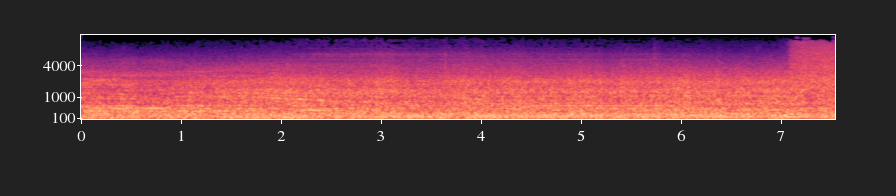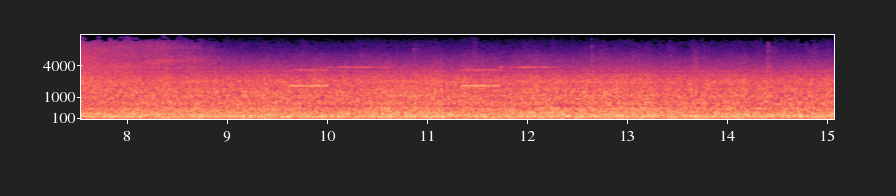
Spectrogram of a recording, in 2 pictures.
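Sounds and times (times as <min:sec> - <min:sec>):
electric train rumbling to a stop: 0:00.0 - 0:15.0
loud hiss: 0:07.0 - 0:08.9.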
